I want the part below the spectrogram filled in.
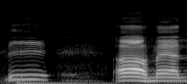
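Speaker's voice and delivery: ordinary delivery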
